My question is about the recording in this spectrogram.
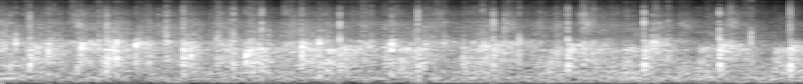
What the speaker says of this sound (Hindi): दीपक सेठ जी और युवा नेता हमारे राजा सेठ जी, इनके लिए भी तालियां हो जाएंगी।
